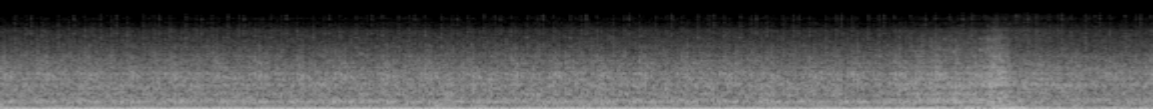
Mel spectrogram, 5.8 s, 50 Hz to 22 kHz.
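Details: 1980 Peterbilt 359 EXHD with Caterpillar 3408 diesel, left sitting for years, lights right off; deep steady low rumble settling into an even idle, no knocks or misses, healthy.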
